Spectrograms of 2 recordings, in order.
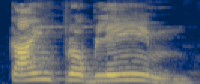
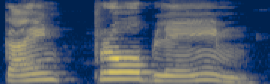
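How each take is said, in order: First: Slow Kein Problem, each sound clear; drawn out for learners; deliberate demo; slow model phrase. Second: Very slow kein Problem; drawn-out teacher demo; very slow model. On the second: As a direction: stretch it out for the class. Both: Shown as a demonstration.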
